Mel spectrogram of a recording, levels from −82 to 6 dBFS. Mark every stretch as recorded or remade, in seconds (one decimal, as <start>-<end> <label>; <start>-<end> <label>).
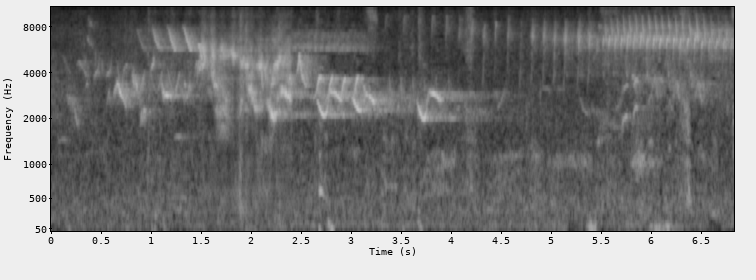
0.0-1.5 recorded; 1.5-2.4 remade; 2.4-6.8 recorded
